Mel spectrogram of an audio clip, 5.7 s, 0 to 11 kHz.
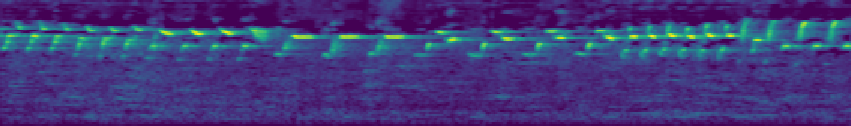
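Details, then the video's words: European goldfinch ('misto') singing at a goldfinch association gathering in a Ksar el-Kebir café on 16 February 2020; a steady stream of sharp, high tinkling notes and buzzy trills, with low voices in the background. "تغريد الميستو من جمعية لكوس للحسون الدهبي"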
